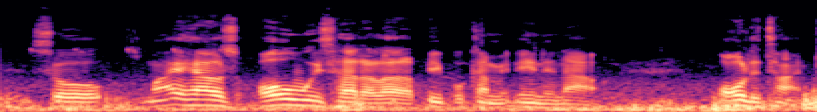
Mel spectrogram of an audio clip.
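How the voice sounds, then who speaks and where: A man with a Spanish accent at a medium pitch, fairly quick pace and ordinary pitch variation, with noticeable background noise and audible room echo. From Colombia. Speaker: entrepreneur and engineer. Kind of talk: personal storytelling vlog. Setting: outdoors in a park. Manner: halting, with repetitions.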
